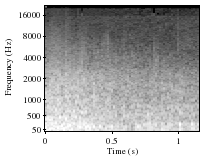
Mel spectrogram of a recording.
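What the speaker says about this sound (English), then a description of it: "Crash! Yes, now this one is used to describe a loud thunderclap." A loud, close crash of thunder fills the moment with a dense, booming rumble of low roar that stays heavy throughout its brief span.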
